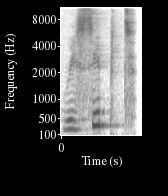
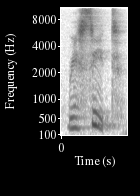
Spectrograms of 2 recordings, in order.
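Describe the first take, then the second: First: The P sound is pronounced. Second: The P sound is silent. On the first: The speaker calls it wrong. "Don't say receipt" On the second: The speaker calls it right. "silent P. ... say receipt"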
